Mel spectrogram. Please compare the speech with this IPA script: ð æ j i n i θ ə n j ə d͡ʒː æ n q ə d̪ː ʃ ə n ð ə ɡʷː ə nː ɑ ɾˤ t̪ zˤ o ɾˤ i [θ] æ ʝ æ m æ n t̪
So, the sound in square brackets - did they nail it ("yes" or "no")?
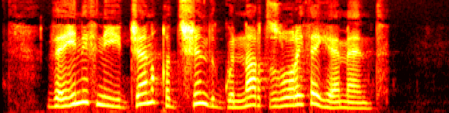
yes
